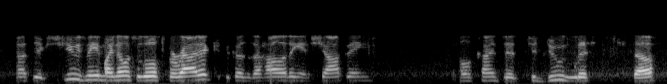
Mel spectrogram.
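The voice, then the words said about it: Slightly scratchy voice. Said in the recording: “My voice is a little scratchy, too, from yelling and screaming at kids.”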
